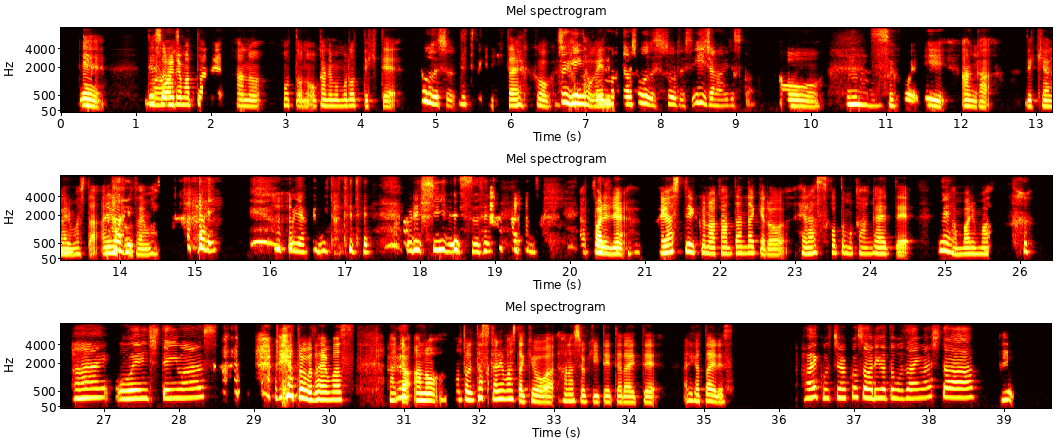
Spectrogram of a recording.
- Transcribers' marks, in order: laughing while speaking: "はい。はい。お役に立てて嬉しいです。ぜひ"; laugh; chuckle; giggle
- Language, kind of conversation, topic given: Japanese, advice, 衝動買いを減らすための習慣はどう作ればよいですか？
